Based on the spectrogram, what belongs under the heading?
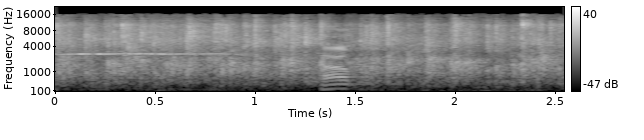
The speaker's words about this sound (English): Round of applause for Kane in the room, if we can.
